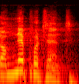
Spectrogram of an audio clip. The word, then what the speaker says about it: omnipotent: one more time and write the word potent right next to it and you create a new word it's the word Omni poent we pronounce it omnipotent it's the name God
